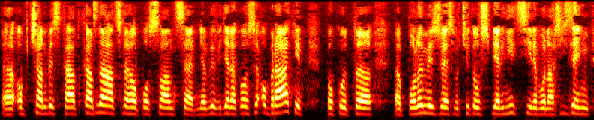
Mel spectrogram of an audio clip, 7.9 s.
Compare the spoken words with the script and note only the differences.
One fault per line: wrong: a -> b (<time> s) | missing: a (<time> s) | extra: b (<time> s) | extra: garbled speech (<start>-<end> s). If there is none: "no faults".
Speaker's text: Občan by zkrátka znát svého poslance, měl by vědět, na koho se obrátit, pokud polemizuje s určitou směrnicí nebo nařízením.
no faults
